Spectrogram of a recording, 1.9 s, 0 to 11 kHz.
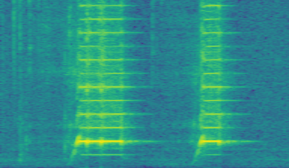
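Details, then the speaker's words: Shark WV201 handheld vacuum gives short high-pitched chirps/squeals and shuts off after a few seconds; motor jammed by baking soda vacuumed in, fixed by disassembling and cleaning out the motor. "how to fix your shark wv201 wvac when it turns itself off after a few seconds and makes a squealing noise like"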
